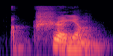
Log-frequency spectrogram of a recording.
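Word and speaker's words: अक्षयम्: Again, stress. And this sh is a combination. It contains the Murdanya sh. So k plus ksha. So it is k plus sh. It becomes ksha. So you have to roll your tongue and say Akshayam.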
